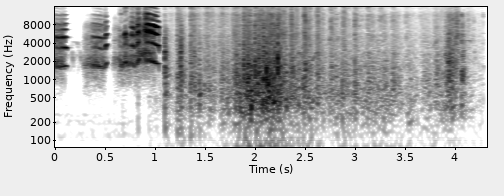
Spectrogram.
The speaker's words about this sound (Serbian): Svraka sleće do pošte i viri u poštansko sanduče da vidi da li joj je neko pisao.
